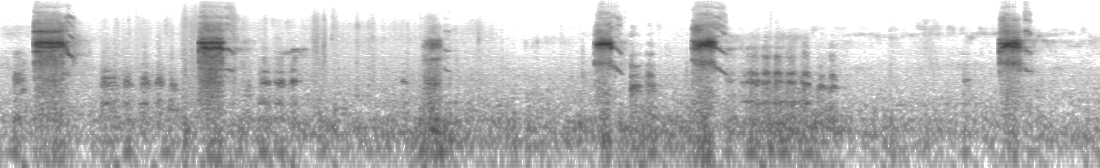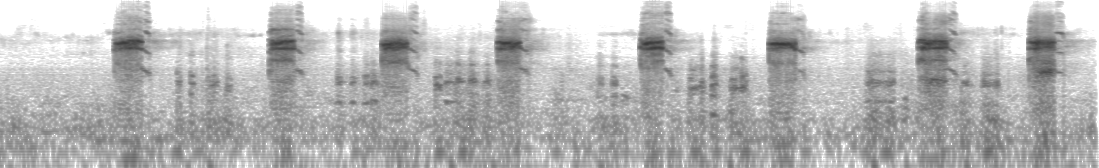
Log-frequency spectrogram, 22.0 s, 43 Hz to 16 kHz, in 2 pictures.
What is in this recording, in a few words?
pig screech, farm; 17 types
